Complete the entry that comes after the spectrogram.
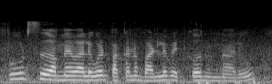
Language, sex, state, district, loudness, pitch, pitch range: Telugu, female, Andhra Pradesh, Guntur, -18 LUFS, 195 Hz, 175-200 Hz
